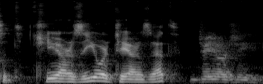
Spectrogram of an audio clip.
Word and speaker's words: JRZ: Well, first of all, finally, how do you pronounce it? GRZ or JRZ? JRZ. JRZ in English, okay.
